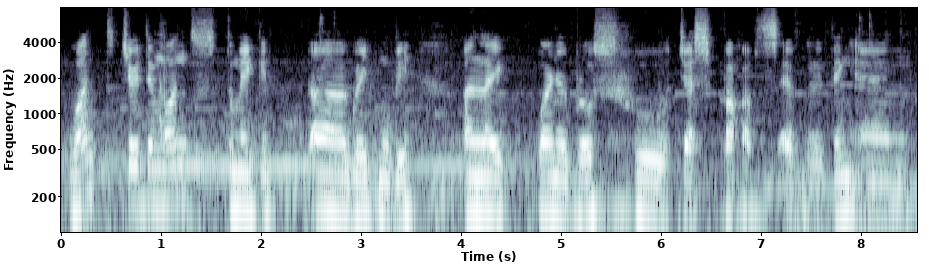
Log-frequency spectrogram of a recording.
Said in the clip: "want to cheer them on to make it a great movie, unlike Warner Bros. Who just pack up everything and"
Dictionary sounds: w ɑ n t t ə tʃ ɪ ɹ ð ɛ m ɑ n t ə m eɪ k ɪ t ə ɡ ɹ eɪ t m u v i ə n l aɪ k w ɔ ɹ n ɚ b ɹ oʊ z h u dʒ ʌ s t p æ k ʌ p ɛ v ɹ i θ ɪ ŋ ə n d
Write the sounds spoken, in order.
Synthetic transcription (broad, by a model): w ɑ n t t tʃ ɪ ɹ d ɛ m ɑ n t ə m eɪ k ɪ t ə ɡ ɹ eɪ t m u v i ə n l aɪ k w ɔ ɹ n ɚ b ɹ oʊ s h u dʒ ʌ s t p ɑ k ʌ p ɛ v ɹ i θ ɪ ŋ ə n d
